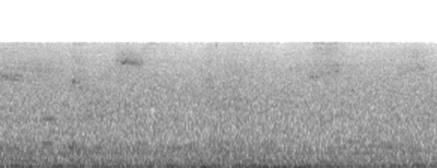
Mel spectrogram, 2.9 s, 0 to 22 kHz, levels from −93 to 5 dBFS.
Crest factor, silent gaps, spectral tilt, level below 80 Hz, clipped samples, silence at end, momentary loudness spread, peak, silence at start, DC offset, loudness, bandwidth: 12 dB; none; -4.5 dB/octave; -34 dBFS; under 0.1%; 0 s; 2 LU; -20 dBFS; 0 s; under 0.1%; -34 LUFS; 8 kHz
